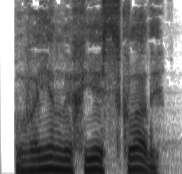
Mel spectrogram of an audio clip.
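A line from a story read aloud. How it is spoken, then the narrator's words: Quiet answer. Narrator (Russian): негромко ответил я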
